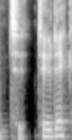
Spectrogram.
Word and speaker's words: Tudyk: It's Tudyk.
